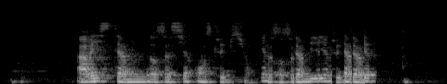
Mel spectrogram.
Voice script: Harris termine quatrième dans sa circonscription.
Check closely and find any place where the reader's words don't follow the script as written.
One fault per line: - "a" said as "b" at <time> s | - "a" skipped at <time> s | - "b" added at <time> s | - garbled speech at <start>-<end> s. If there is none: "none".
- "quatrième" skipped at 1.4 s
- garbled speech at 2.6-3.8 s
